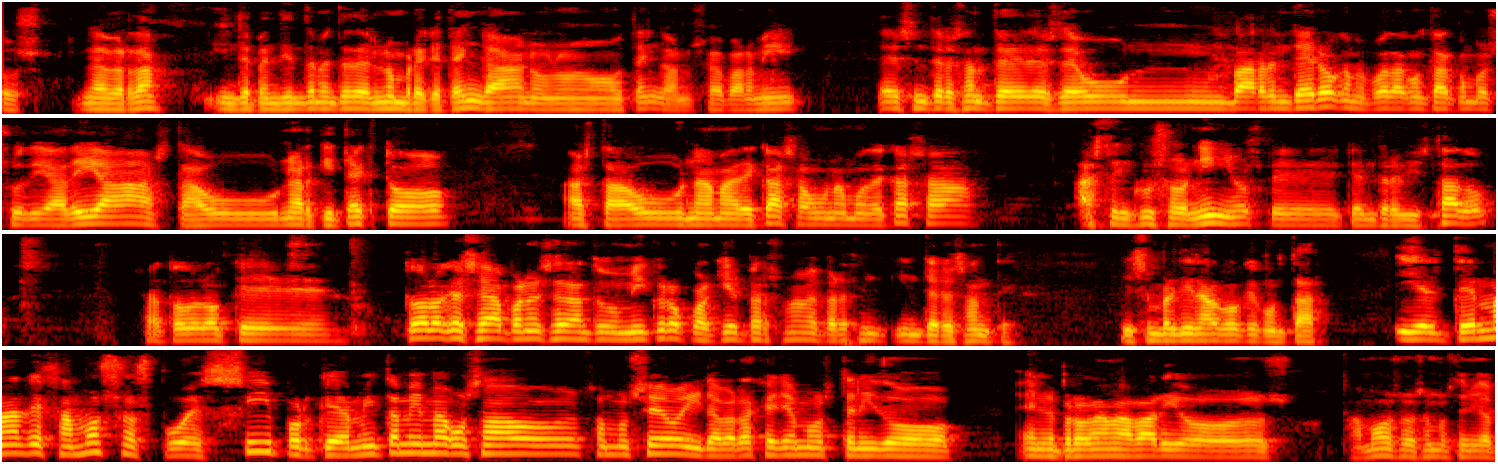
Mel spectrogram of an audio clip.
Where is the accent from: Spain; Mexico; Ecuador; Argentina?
Spain; Móstoles, Community of Madrid; estuve colaborando en la emisora municipal de mi pueblo, de Móstoles.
